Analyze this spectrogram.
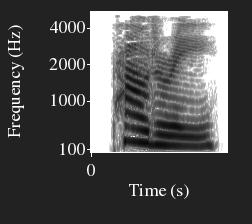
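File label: "powdery", English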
